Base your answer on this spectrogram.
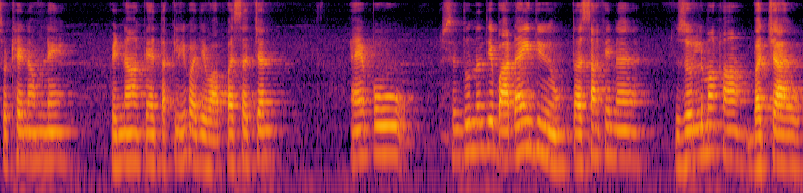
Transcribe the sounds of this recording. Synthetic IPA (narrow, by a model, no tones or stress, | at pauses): sʊʈʰenɐmne | bɪnakɐ̃ɦɪ̃t̪ɐkliːfəd͡ʑeːʋaːpəsɐt͡ɕənɪ̆ | ɛ̃ːpoː | sɪ̃nd̪ʱũnɐd̪eɓaːɗaːĩn̆d̪ijũt̪ɐɐsãkʰeːɪnə | zʊlməkʰãːbɐt͡ɕaːjoː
